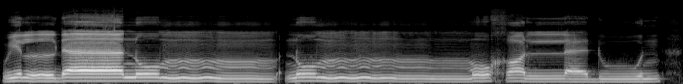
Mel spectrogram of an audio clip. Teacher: Kemudian dighunahkan. Jadi bagian numnya itu suaranya itu kita tahan, kita panjangkan sejenak sepanjang dua harakat. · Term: idgham big ghunah, idgham bi gunnah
